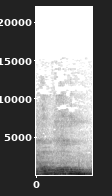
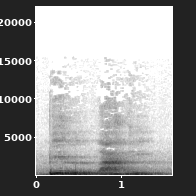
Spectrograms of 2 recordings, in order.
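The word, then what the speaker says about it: بالله: Allahu Akbar Allahu Akbar tapi lafaz Allah yang Doma ini harus berubah menjadi kasrah ketika kemasukan ba maka ketika ada ba bukan lagi Allahu tapi Billahi bukan billahu paham paham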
